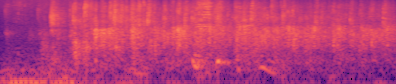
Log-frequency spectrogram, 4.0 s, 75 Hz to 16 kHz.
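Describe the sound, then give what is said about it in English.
A crowd of about fifty people claps steadily at an Urbana city council meeting, applauding the council's vote reaffirming the community as a sanctuary; a dense patter of many hands sustained for several seconds at an even, moderately loud level. “About 50 people applauded the city council's decision late last year.”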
